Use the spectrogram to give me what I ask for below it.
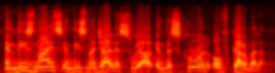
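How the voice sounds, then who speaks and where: His voice runs a little high as this sheikh preaches a Muharram sermon. He talks in short, measured bursts with pauses, addresses the audience head-on, poses rhetorical questions, and drops Arabic religious phrases into his English.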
